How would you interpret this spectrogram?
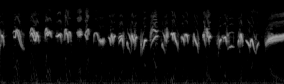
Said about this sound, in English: House finches sing sweetly, but often have a sharp, buzzy note near the end. Listen.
